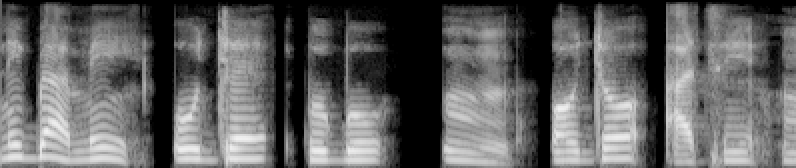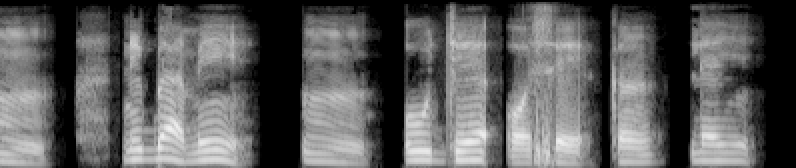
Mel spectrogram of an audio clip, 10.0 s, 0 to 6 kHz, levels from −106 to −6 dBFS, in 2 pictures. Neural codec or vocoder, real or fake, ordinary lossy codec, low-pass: none; real; AAC, 32 kbps; 5.4 kHz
